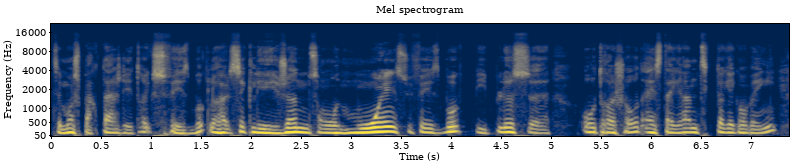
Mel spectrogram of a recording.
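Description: A fairly high-pitched male voice with a dark, mellow tone, a somewhat breathy quality and ordinary pitch variation, in dry, close sound with no echo. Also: moderate pace. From Quebec, Lac-Saint-Jean region. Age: 40s. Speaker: teacher and municipal councillor. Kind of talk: casual interview.

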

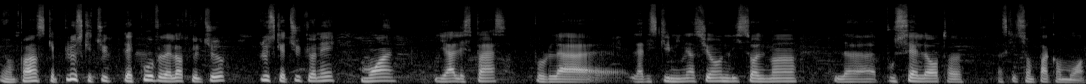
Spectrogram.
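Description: A man with a Mexican accent speaks at fairly high pitch. He takes long, frequent pauses, with a dry, close sound and no echo. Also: ordinary pitch variation, moderate pace. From Mexico. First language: Spanish (speaking French). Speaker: community organization founder. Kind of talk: personal testimony.

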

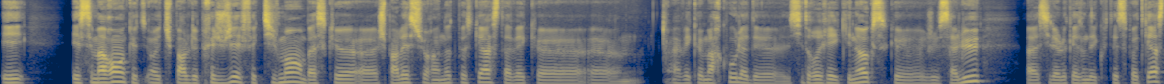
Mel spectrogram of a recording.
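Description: In a normal speaking voice, a man talks at a moderate pace with medium pitch and fairly even intonation, recorded very cleanly against a silent background with a dry, close sound and no echo. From France, Haute-Savoie (French Alps). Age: 30s. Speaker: entrepreneur, founder of a farm crowdfunding platform. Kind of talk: casual interview. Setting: studio.

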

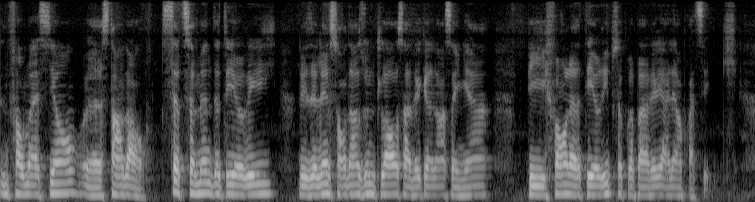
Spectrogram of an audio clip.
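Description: A man talks at a fairly slow pace, his pitch fairly high. His tone is dark and mellow. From Quebec, Lac-Saint-Jean. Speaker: educational advisor, former truck driver. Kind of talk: casual interview.

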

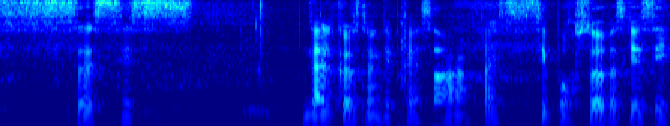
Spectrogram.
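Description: A man at medium pitch, with fairly even intonation and a fairly slow pace. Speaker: cinema manager and podcaster. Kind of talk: casual chat. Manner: calm.

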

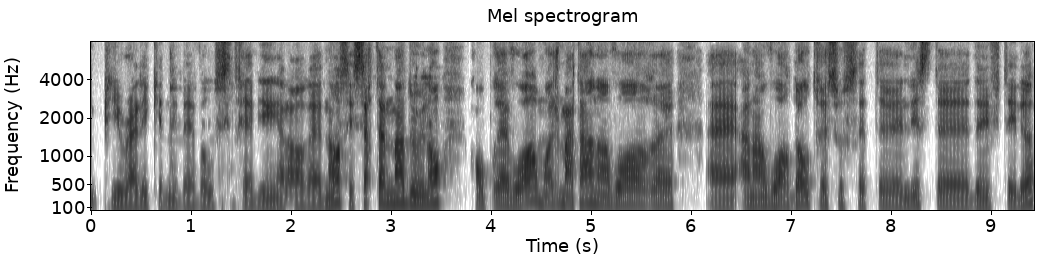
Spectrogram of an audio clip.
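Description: A man with a Quebec accent talks at a fairly slow pace and fairly high pitch with ordinary variation, in a dry, close sound with no echo. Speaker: sports journalist. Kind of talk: casual chat.

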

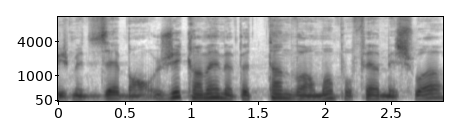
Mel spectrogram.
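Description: This man speaks in a Quebec accent at a medium pitch and a moderate pace. His pitch variation is ordinary. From Quebec North Shore, Natashquan. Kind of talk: interview. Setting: church. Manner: halting.

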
